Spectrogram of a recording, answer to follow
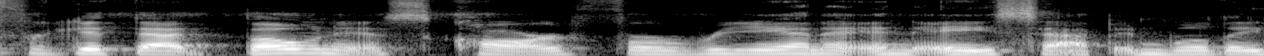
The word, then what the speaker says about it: Rihanna: And the star for Rihanna and ASAP just says that ASAP will always let Rihanna, I keep pronouncing her name wrong, it's Rihanna, will always let Rihanna be the star.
